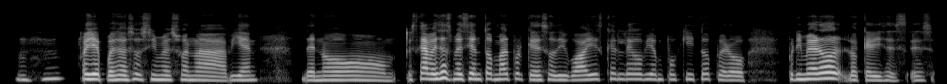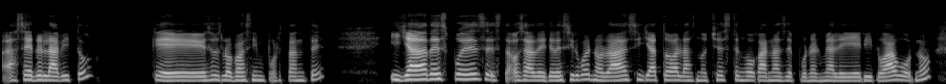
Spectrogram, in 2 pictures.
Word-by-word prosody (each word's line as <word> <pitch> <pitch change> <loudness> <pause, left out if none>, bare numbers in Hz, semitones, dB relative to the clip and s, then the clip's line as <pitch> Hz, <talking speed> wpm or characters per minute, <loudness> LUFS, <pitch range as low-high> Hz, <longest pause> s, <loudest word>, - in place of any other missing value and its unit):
Ujú, 245 +5 -6 0.2
oye, 240 0 +8
pues 205 0 +1
eso 220 +2 +1
sí 225 +1 -2
me 215 -1 +1
suena 200 -4 0
bien 200 +2 -2 0.4
de 195 - -1
no 200 -2 -1
es 220 - -8
que 260 - +6
a - - +9
veces 255 +2 +5
me 245 -1 +3
siento 250 0 +1
mal 240 +1 +1
porque 230 -4 -3
eso, 210 +1 -3
digo: 205 0 -2
"Ay, 215 +2 +1
es 235 - -6
que 255 +2 -7
leo 240 0 -3
bien 235 -1 -4
poquito", 235 +1 -7
pero 195 -4 -4 0.4
primero 250 +3 +6
lo 205 -1 -5
que 200 0 -2
dices: 185 -3 -5
"Es 190 0 -11
hacer 210 +2 -1
el 205 - +2
hábito", 205 - 0 0.6
que 180 -1 +2
eso 200 +3 -3
es 205 - -5
lo 195 -1 -1
más 190 +1 -2
importante, 190 - -7 0.6
y 220 -2 -1
ya 220 +2 +9
después, 240 0 +1
esta 195 -3 -5
o - - -2
sea, 190 -2 +2
de 185 -1 -2
que 190 - -3
decir: 200 +3 -3
"Bueno, 215 -4 -3
la 185 +1 +3
a 210 - -2
sí, 215 +1 -8
ya 200 -1 +1
todas 200 -1 -2
las 185 0 -5
noches 190 +2 -8
tengo 190 -2 -5
ganas 185 -1 -2
de 180 - -5
ponerme 175 +1 -6
a - - -1
leer 175 +1 -3
y 180 - -3
lo 175 0 -4
hago, 195 -1 +1
¿no?". 250 - -6
205 Hz, 215 wpm, -22 LUFS, 190-235 Hz, 0.6 s, a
